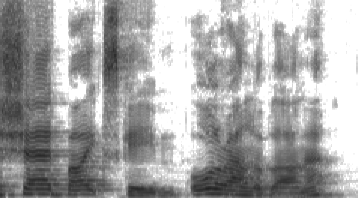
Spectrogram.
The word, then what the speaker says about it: Ljubljana: I've got an extra syllable in there that you don't have. Ljubljana, that's how I would say it.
